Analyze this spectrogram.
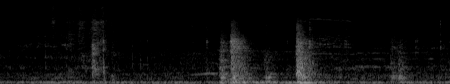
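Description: Paper crinkles as hands handle a sticker backing.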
